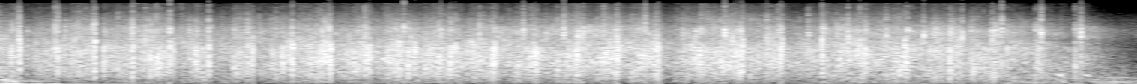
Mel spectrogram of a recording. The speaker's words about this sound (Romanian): Mulțumesc primarului Sorin Megheșan, un om deosebit, și să-l aplaudăm.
